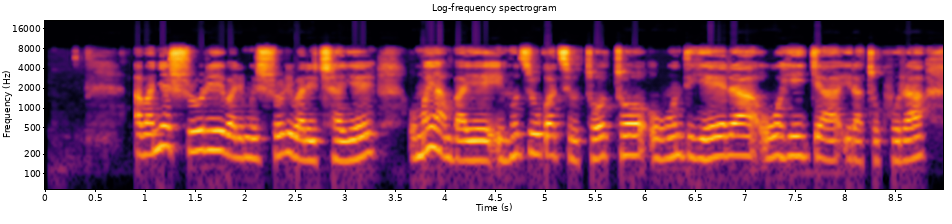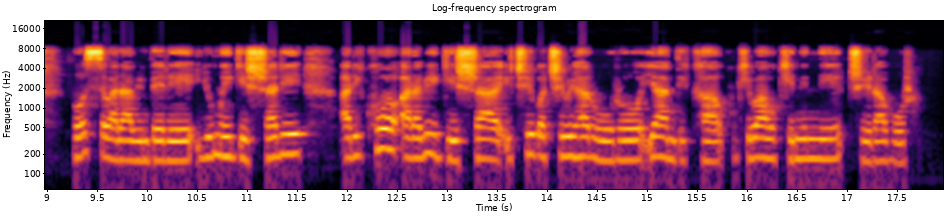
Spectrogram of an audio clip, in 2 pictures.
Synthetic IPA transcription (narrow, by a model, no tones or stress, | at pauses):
aβaɲe̞ːʃuːɾiβaɾimŋiːʃuːɾiβaɾit͡ʃaje̞umŋe̞jaːmbaje̞ḭm̥huziuɡwaːt͡siɾuto̞tʰo̞uwuːndije̞ːɾaṵwo̞ɦiɟaḭɾatukʰuɾaβo̞ːse̞βaɾaβimbe̞ɾe̞jumŋiːɡiːʃaɾiaɾikʰo̞ʔaɾaβiɡiːʃaḭt͡ʃiːɡwat͡ʃiβiɦaɾuɾo̞jaːndikʰakukʰiβaho̞kʰininit͡ʃiɾaβuɾa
